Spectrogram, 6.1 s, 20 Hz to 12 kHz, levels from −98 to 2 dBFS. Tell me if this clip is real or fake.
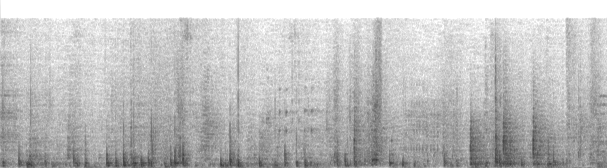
real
